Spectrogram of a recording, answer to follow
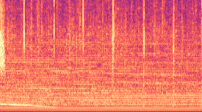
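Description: Hockey arena goal horn holding a steady chord of several tones over faint crowd noise, sounding just after a goal.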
